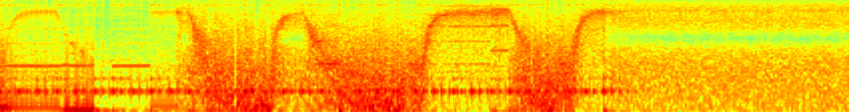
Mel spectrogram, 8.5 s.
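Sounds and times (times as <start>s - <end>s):
acid drum machine beat: 0.0s - 6.2s.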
